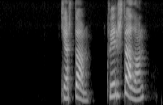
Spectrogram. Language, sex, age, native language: Icelandic, male, 10, Icelandic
